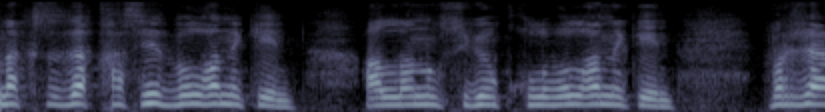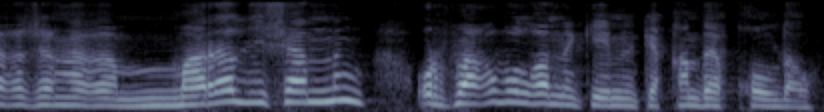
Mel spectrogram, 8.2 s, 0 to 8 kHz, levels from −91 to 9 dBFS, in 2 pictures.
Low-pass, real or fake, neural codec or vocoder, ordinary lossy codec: 7.2 kHz; real; none; AAC, 32 kbps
